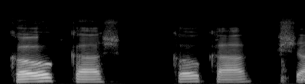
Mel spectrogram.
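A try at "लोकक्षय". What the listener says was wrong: Low. Starts low. So you say it together. Loka, kshaya, krit.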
